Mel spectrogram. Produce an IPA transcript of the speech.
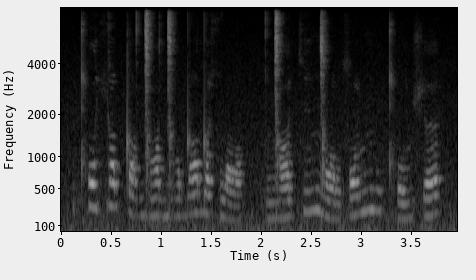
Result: cʰ ɔ˥ ç ɤ˥ ʎ tˤ ɛ˩˧ ɡ͡ǀ a˧ ɡ͡ǀ i˧ dˤ i˧˥ dˤ ɤ˧ ç ðˤ ɤ˩ | ŋ͡ǀ a˩˧ c i˧˥ ŋ͡ǀ ɔ˩ ʎ sˤ o˧˥ ʎ ɲ ɔ̤˥ cʰ o˩˧ ʎ ʃ ɛ˧˥

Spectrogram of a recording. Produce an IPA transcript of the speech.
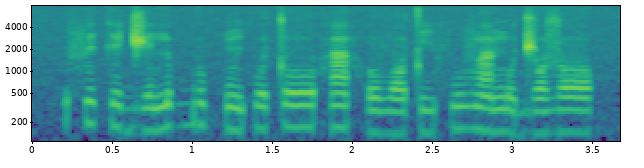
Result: f ɪ˦ k ɪ˨ d͡ʒ ɪ˨ n ʊ˦ ɡ͡b ʊ˦˨ kʷ ĩ˨ p ʊ˦ t oː˦ h ã˦ h o˨ v ɔ˨ t i˨ f u˦ v ã˦ ŋ o˨ d͡ʒ ɔ˦ z ɔ˦

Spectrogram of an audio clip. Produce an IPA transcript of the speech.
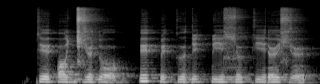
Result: k ɪ ʔ ɔ d͡ʑ ʏ ɗ o | ɪ k͡p ɪ k ɯ ɗ i k͡p i ɮ ɯ k i ɾ ø ɕ ø

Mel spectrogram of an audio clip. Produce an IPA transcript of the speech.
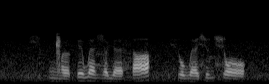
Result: ç ə k ŋ͡ǁ œ k e w ɛ ɮ ə j ɛ s a | ç o w ɛ ɕ œ ʎ ɕ ɔ

